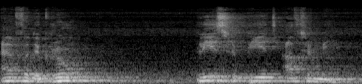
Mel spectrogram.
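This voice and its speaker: There is noticeable background noise as a man talks at a very slow pace. His pitch is fairly high, and his intonation stays fairly even. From Lebanese. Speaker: wedding host and MC. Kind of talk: wedding MC hosting, ceremony narration and vow prompting. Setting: live wedding event with microphone.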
